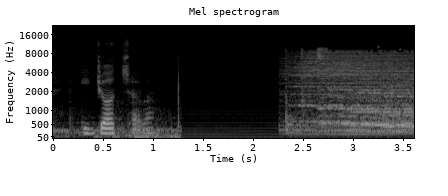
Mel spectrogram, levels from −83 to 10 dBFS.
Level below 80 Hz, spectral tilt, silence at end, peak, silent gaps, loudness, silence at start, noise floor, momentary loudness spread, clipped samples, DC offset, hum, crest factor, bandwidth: -50 dBFS; -4.5 dB/octave; 0 s; -14 dBFS; none; -32 LUFS; 0 s; -62 dBFS; 16 LU; under 0.1%; under 0.1%; 50 Hz at -60 dBFS; 20 dB; 13 kHz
